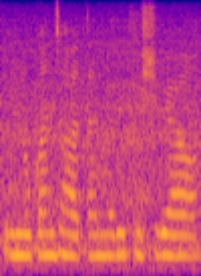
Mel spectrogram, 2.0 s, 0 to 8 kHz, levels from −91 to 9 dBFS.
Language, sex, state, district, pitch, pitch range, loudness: Marathi, female, Maharashtra, Gondia, 230 Hz, 225-235 Hz, -14 LUFS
